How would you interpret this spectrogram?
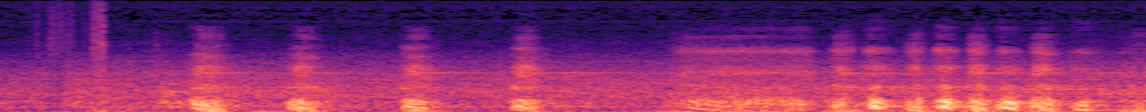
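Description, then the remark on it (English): Slow, audible pranayama breaths, regulated through the throat without touching the nose, with a rough, constricted throat hiss, pulsing roughly once a second before becoming a steadier, raspier stream of airflow; moderately loud, no talking. “There is a way of regulating your breath by utilizing this portion. Not this way. Here. Increase this volume a little.”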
